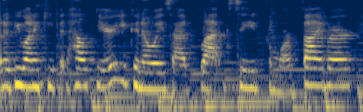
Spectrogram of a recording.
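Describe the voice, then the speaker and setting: A woman at a fairly quick pace with clear music in the background. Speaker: cooking channel host. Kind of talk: casual recipe tutorial. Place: kitchen. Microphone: webcam.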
